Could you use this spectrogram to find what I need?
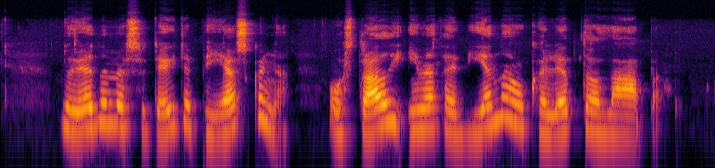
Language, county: Lithuanian, Klaipėda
